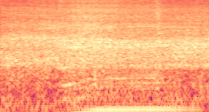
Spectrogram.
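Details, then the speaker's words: Dodge Charger SRT Hellcat under throttle: deep drone swells but never climbs into a real rev, trying to pull but making no power. Owner hopes for a new engine; cause unconfirmed. "It's like you see it trying to pull and then it doesn't want to pull and then it's trying. So I don't know. But we'll figure it out. Hopefully with a brand new engine. Like you can hear it's trying, but it won't."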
